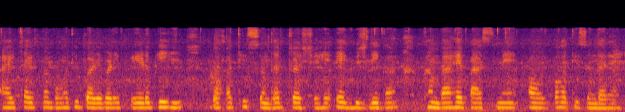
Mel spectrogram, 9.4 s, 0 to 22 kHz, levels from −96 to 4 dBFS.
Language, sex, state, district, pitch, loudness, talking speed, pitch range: Hindi, female, Bihar, Katihar, 170 Hz, -18 LUFS, 165 wpm, 170-180 Hz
